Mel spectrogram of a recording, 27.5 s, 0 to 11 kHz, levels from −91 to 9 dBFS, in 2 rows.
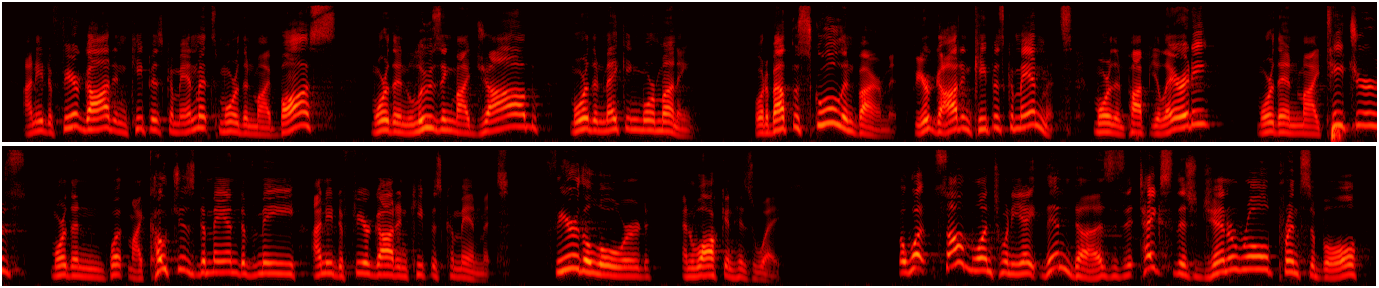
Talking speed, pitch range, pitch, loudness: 170 wpm, 155-235 Hz, 190 Hz, -45 LUFS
